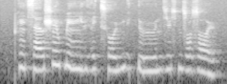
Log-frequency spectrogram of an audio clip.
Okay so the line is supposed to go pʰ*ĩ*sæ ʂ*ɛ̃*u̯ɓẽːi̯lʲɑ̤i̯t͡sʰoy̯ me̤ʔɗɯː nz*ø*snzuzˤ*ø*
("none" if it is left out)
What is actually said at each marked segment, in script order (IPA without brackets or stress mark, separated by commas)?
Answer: ẽ, ẽ, y, ø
